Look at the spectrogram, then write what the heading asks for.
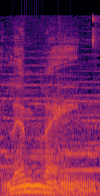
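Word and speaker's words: Llymlaen: the nation's patron deity, Lim Lane. Oh, it's not even pronounced Welsh. That's like literally pronounced normally.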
